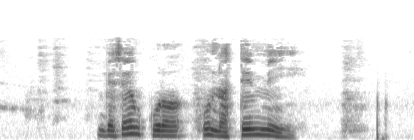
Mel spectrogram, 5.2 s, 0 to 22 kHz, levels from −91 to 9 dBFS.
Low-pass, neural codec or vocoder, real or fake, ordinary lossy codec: 7.2 kHz; none; real; MP3, 32 kbps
